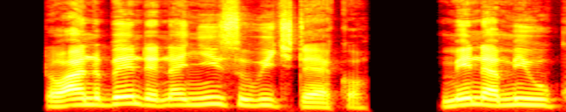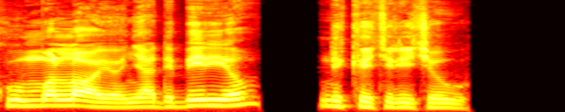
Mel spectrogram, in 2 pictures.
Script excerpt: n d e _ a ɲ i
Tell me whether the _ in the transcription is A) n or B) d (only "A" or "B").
A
